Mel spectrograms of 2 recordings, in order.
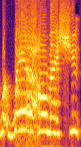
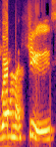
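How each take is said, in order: First: It is said in a loud, high-pitched voice. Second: It is said in a calm, normal voice. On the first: "my son always speaks in a high pitched tone" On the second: "I would calmly be like"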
